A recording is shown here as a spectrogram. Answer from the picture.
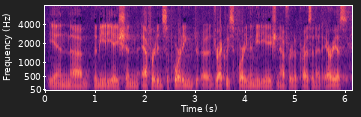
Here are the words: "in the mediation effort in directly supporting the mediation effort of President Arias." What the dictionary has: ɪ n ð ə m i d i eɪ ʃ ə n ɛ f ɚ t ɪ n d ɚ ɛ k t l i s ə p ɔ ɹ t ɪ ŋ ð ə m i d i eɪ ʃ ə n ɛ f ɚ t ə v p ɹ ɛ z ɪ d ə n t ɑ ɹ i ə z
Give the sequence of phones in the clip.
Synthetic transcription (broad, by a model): ɪ n ð ə m i d i eɪ ʃ ə n ɛ f ɚ t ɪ n d ɚ ɛ k t l i s ə p ɔ ɹ t ɪ ŋ ð ə m i d i eɪ ʃ ə n ɛ f ɚ t ə v p ɹ ɛ z ɪ d ə n t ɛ ɹ i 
